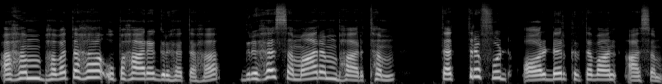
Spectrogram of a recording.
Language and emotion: Sanskrit, neutral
